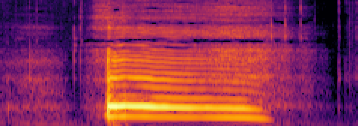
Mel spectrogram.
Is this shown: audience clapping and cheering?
no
